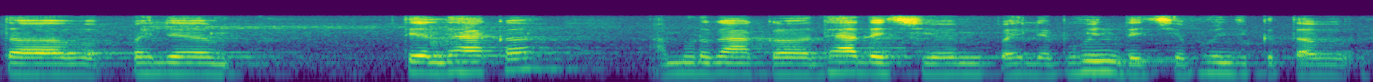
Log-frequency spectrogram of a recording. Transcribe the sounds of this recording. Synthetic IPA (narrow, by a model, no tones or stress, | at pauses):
t̪əpəɦile | t̪eld̪ʱakə | a̰muɽɡaked̪ʱad̪ɛt͡ʃʰiojmepəɦilebʱũnd͡ʒd̪ɛt͡ʃʰiɛbʱũnd͡ʒket̪əb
